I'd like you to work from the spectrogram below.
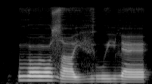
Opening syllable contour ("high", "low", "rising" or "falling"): high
